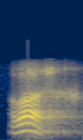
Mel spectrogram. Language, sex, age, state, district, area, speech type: Manipuri, male, 60+, Manipur, Churachandpur, urban, conversation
